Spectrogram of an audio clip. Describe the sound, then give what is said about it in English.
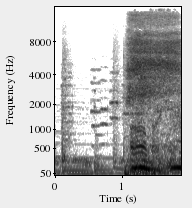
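Heavy, noisy breathing: a few softer breathy puffs, then a loud, sustained rasping exhale with a faint voiced hum underneath. “All that heavy breathing.”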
